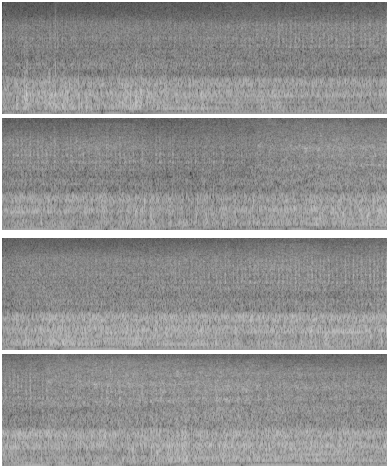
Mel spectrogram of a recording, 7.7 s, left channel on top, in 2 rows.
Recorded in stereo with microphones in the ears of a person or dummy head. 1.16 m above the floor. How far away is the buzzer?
I don't hear a buzzer.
